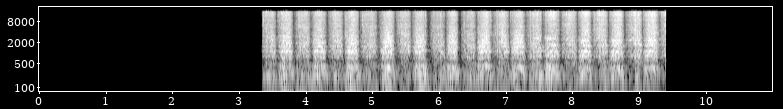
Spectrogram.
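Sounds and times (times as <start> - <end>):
hand saw cutting wood: 3.4 - 9.4.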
